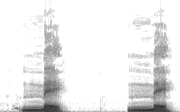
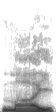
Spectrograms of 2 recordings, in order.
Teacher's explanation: Remember when you combine this a and then e vowels you get the sound e. So really open e.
